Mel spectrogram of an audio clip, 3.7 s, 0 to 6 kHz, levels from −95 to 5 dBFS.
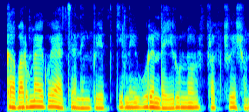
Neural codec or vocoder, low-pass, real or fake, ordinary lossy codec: none; 5.4 kHz; real; Opus, 64 kbps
